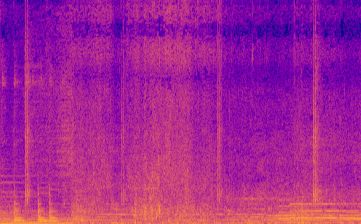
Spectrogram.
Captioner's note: water splashing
